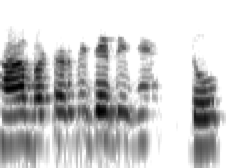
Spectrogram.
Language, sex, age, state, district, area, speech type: Hindi, female, 18-30, Uttar Pradesh, Chandauli, rural, conversation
